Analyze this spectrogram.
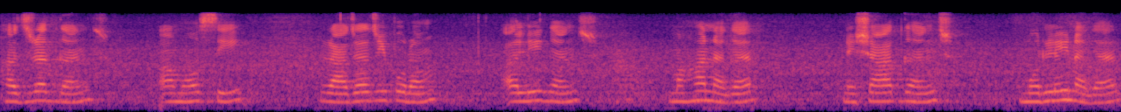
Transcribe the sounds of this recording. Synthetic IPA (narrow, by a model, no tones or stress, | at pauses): hɐd͡ʒɾət̪ɡɐ̃ɲd͡ʒ | ɐmoːsi | ɾaːd͡ʒaːd͡ʒiːpʊɾəm | ɐliɡɐ̃nd͡ʒ | mɐɦaːnəɡəɾ | nɪʃaːt̪ɡɐ̃nd͡ʒ | mʊɾlinɐɡəɾ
